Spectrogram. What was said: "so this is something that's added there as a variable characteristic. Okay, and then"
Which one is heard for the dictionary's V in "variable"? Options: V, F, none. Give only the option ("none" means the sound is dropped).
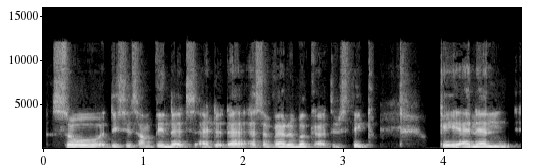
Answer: V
